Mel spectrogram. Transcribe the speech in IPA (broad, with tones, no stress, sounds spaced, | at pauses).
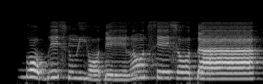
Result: ɡ ɔ˦˨ b e˦ s ũ˧ j ɔ˨ ɗ eː˨ l ɔ̃˦ s e˦ z ɔ˦ ɗ aː˦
